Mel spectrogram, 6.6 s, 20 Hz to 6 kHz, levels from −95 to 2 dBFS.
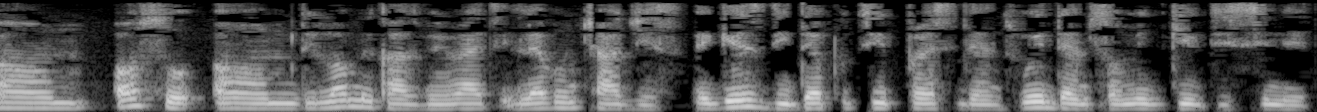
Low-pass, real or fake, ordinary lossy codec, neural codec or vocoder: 5.4 kHz; real; MP3, 24 kbps; none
